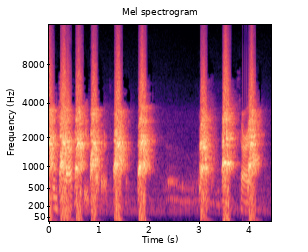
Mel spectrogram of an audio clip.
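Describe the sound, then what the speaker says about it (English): Dogs bark at home in a loud, close burst of about nine sharp barks in quick uneven rhythm, broken by a short whimpering whine in the middle. "Dogs, cats. This is what happens when you record at home, right?"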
